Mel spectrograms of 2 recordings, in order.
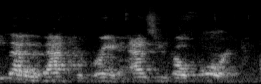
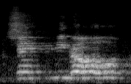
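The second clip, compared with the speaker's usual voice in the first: higher, louder bounce on Chez Negro; bouncy; 9 semitones higher, 6 dB louder, much slower than usual. Shown as a demonstration. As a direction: lift and bounce it. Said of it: "let your notes bounce".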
